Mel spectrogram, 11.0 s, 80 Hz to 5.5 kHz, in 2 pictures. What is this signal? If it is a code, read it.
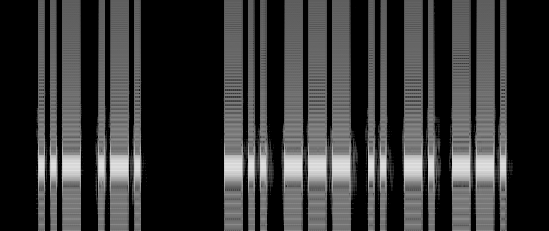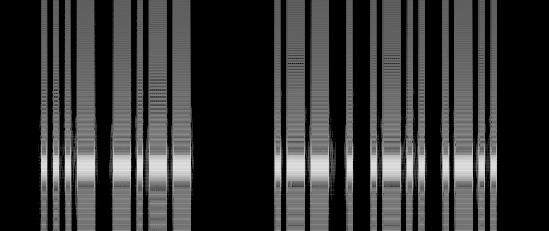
Morse code, heard as a keyed tone, about 20 wpm, 700 Hz. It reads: UR DOING VY WELL
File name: UK MASTER QSOs TRAINING / 20WPM / UK MASTER QSOs 0046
